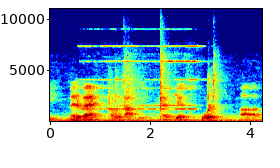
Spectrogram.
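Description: A steady electronic ringing tone, several high pitches sounding together, begins about half a second in and stops after roughly two and a half seconds, over indistinct talk in the room.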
